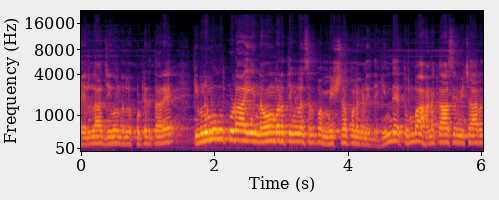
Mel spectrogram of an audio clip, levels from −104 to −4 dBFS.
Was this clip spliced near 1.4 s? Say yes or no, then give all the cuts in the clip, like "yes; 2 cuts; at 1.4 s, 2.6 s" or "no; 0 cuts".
no; 0 cuts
